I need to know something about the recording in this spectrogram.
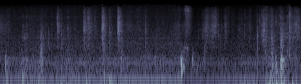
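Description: Scattered light knocks and rustles of someone fetching sheets of paper, over a steady low hum.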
